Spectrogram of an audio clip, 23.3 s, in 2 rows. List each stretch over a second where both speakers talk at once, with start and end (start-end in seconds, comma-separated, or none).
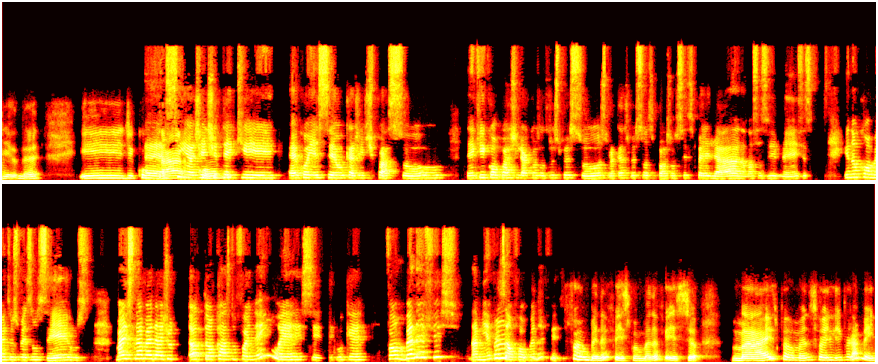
1.9-3.1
